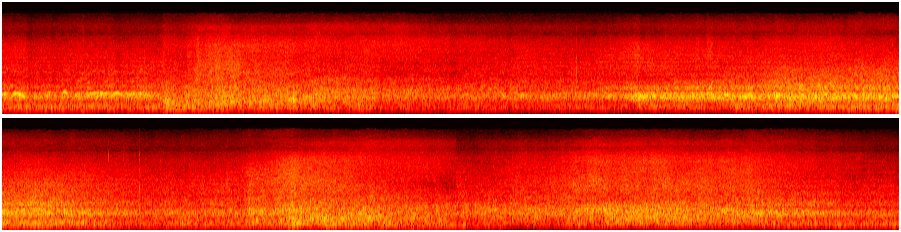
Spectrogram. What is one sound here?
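Ocean waves crash and roll onto a beach.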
